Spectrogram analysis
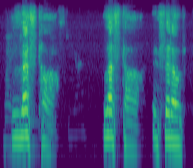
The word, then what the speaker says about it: Leicester: Frost Dragon says, Lesta is the local pronunciation of Leicester. Lesta. Lesta. Instead of, like I would say it as Leicester. Leicester.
